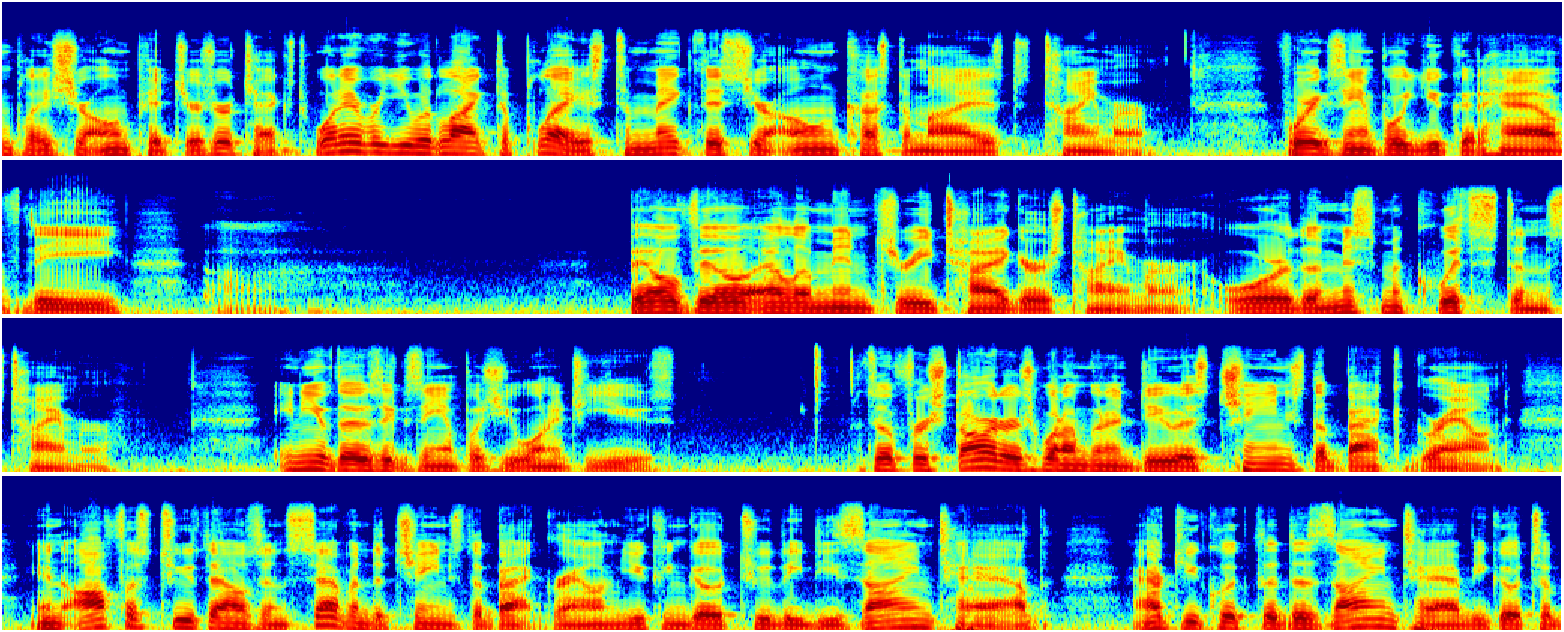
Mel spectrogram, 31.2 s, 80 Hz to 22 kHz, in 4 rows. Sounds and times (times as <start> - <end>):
Speech: 0.0 - 5.8, 6.4 - 9.3, 10.9 - 16.2, 17.0 - 19.0, 19.7 - 31.1.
